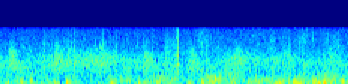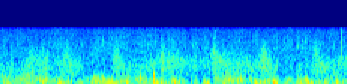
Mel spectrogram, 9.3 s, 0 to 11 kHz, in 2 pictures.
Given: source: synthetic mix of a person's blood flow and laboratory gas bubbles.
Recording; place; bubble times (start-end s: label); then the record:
Doppler ultrasound of blood flow; subclavian vein
no bubbles
From the record:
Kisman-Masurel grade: 000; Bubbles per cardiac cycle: 0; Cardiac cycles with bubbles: 0%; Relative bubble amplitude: no bubbles discernible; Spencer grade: 0 (complete lack of bubble signals)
